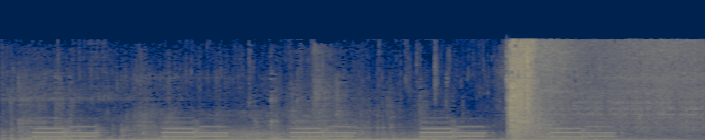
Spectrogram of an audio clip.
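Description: An electronic alarm beeps in a quick repeating pattern.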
